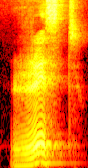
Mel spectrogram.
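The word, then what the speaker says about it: wrist: यहां देखें आप, W सभी साइलेंट है, W W W W एंड W। यह है राइट, wrong, रिस्ट, रेसलर, wrinkle.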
